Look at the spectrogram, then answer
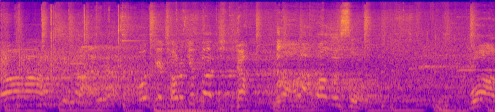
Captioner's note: Kekalahan mengundang tawa keras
